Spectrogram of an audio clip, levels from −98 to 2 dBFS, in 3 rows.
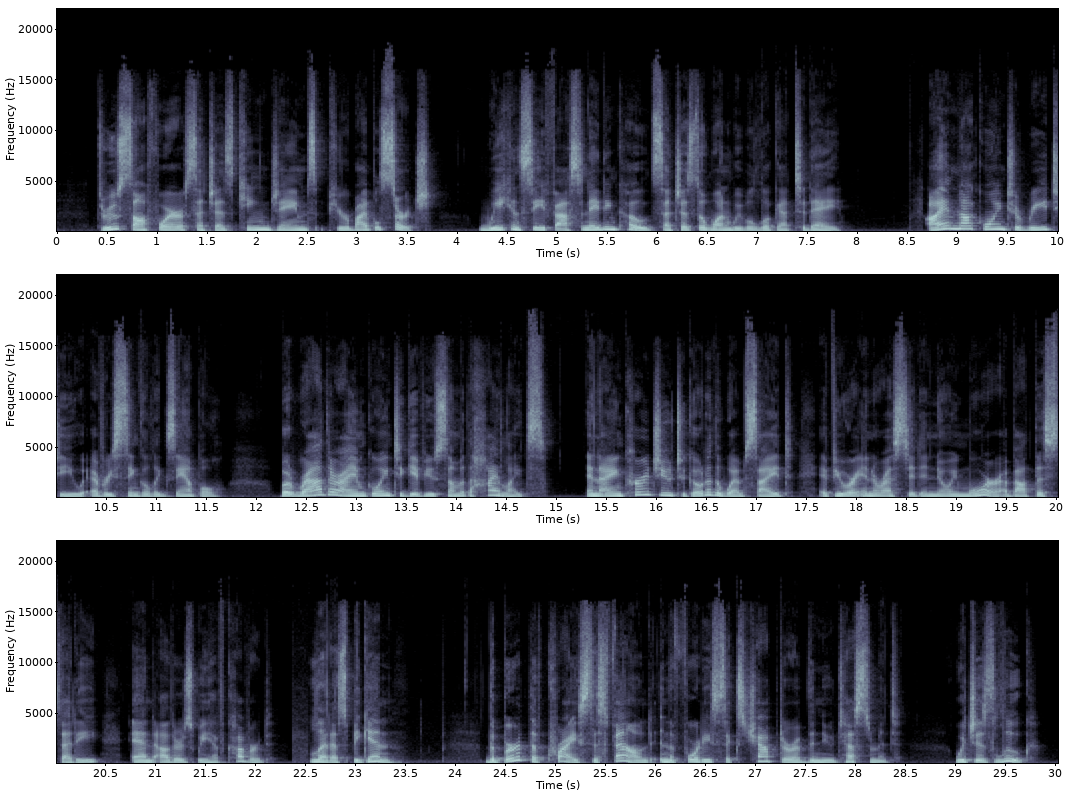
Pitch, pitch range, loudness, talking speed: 170 Hz, 145-195 Hz, -26 LUFS, 180 wpm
